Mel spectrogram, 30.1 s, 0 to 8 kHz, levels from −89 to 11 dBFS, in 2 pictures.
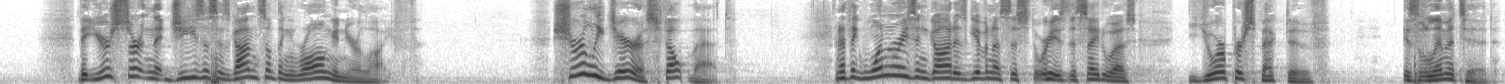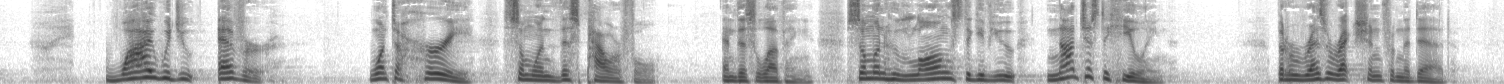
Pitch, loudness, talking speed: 155 Hz, -18 LUFS, 130 wpm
